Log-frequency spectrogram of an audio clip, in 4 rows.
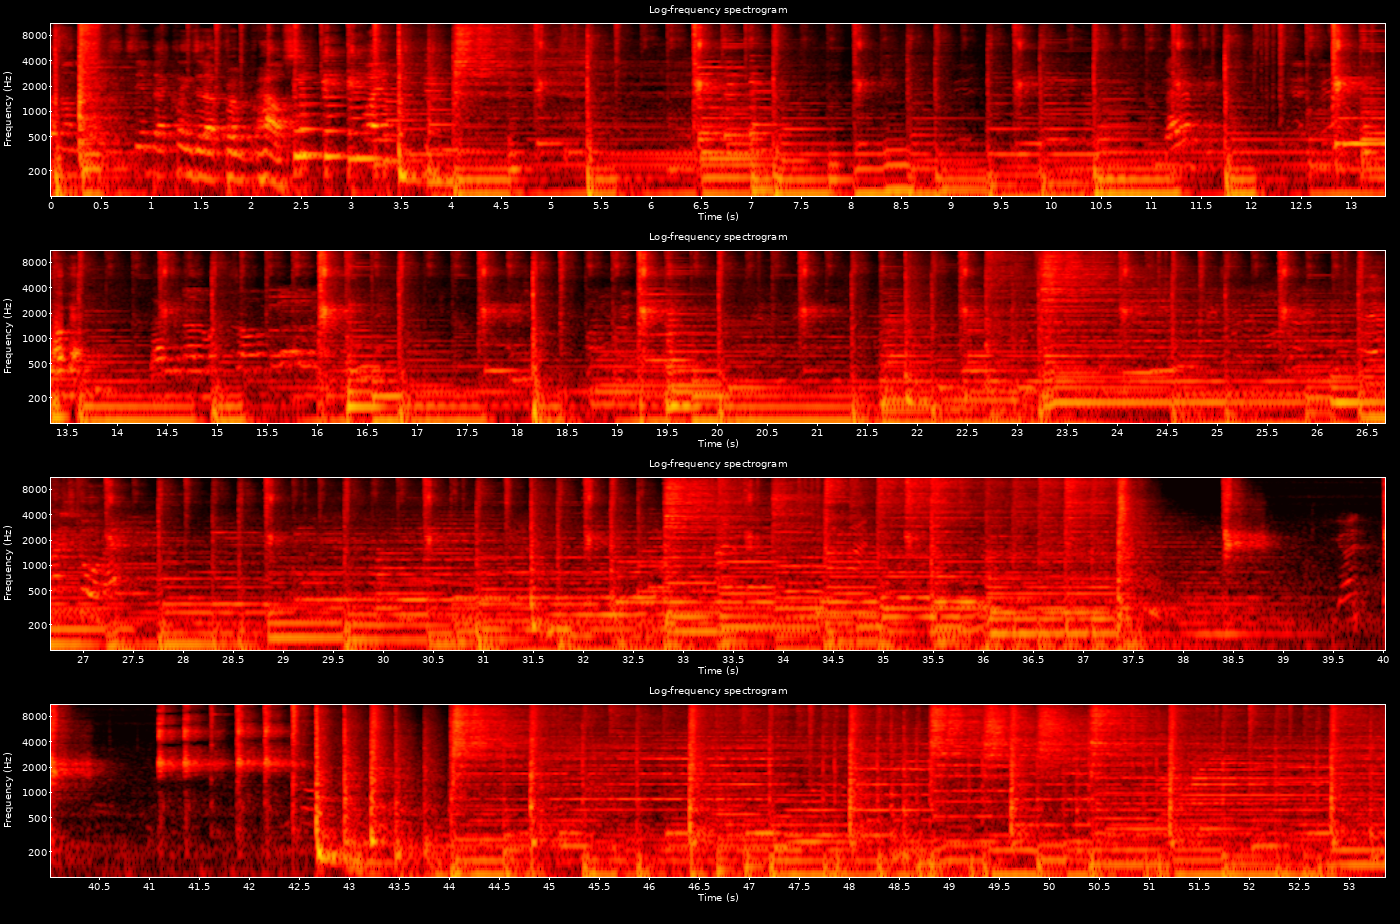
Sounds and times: Music: 0.0s - 53.3s.

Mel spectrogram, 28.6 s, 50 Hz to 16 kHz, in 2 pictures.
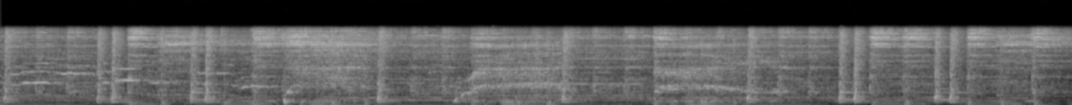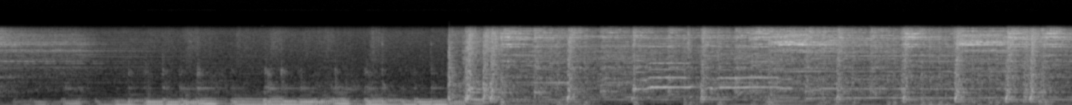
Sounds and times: Cymbal: 0.0s - 16.2s
Bass drum: 0.0s - 28.5s
Drum kit: 0.0s - 28.5s.

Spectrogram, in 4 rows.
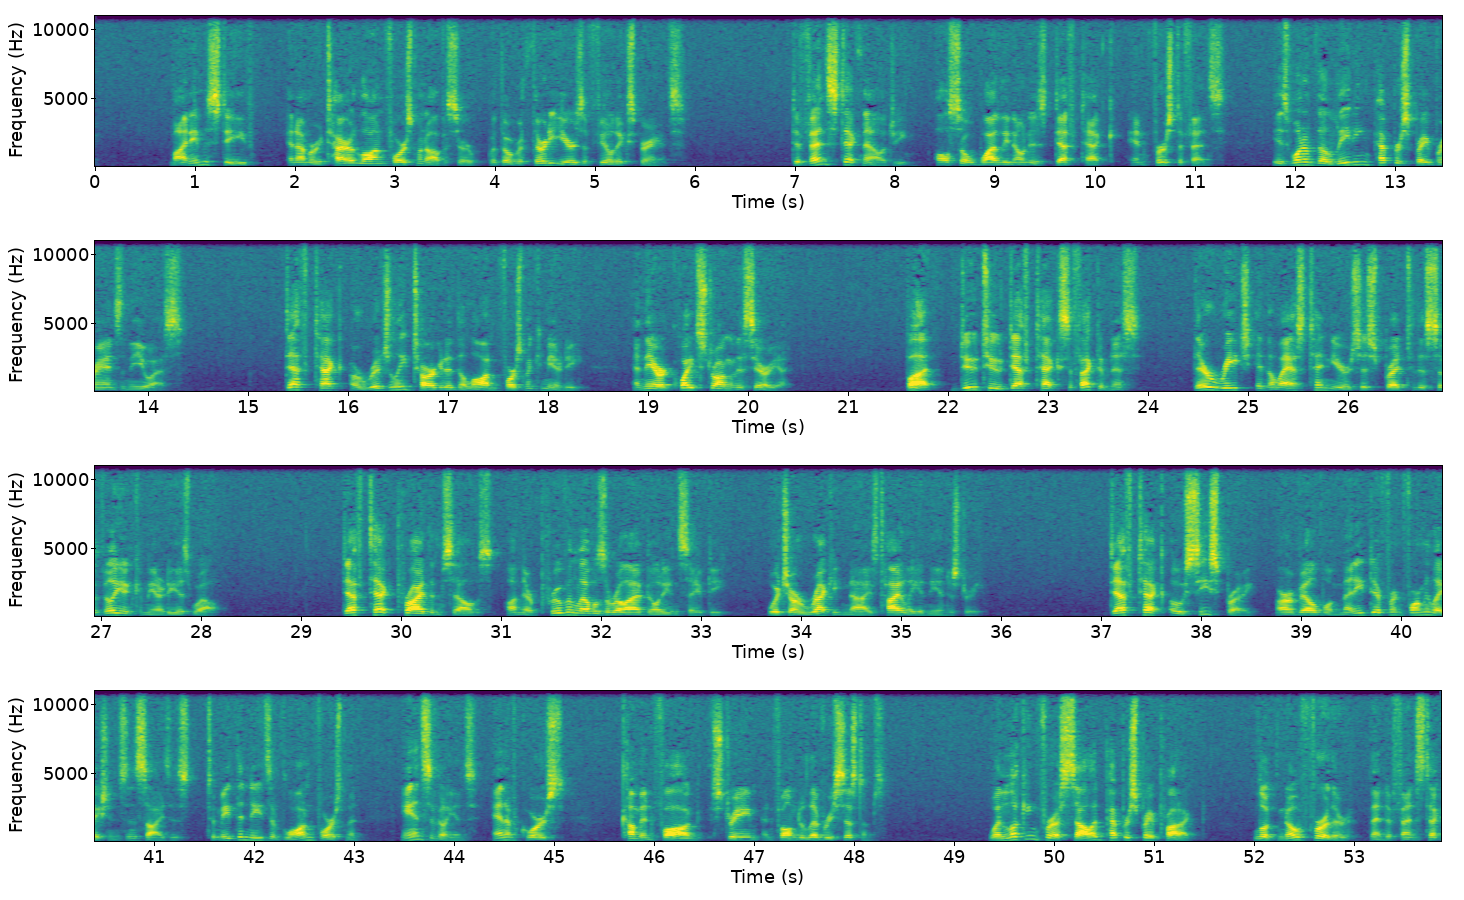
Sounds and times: Speech: 0.8s - 6.0s, 7.0s - 14.4s, 15.4s - 20.5s, 21.6s - 28.2s, 29.4s - 35.9s, 37.1s - 48.4s, 49.4s - 53.8s.

